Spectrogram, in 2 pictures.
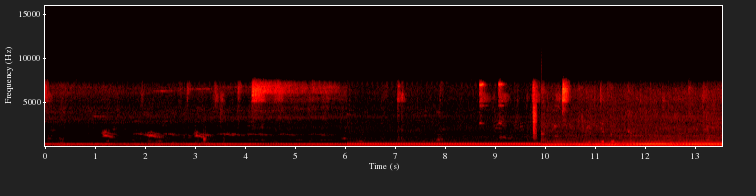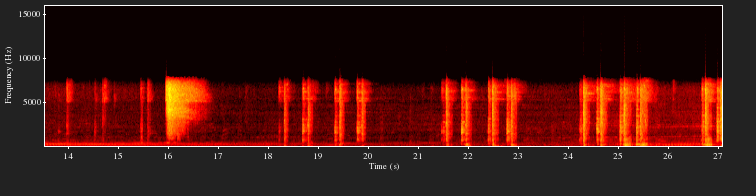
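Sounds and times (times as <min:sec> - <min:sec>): loud hiss: 0:16.0 - 0:16.8
train wheels clacking over rail joints: 0:18.2 - 0:20.1, 0:21.3 - 0:23.2, 0:24.2 - 0:25.8, 0:26.6 - 0:27.0.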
